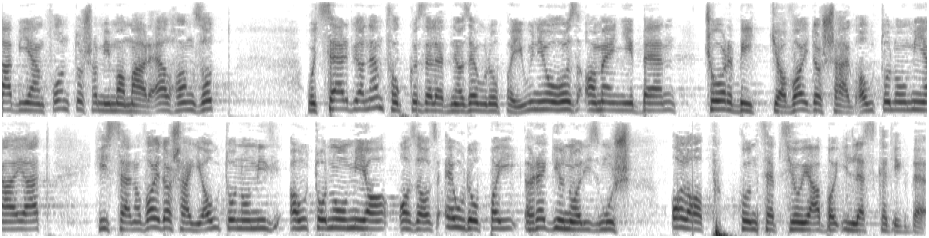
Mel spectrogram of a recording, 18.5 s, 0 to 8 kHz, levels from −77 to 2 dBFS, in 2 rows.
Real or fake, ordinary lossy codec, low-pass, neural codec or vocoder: real; none; none; none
